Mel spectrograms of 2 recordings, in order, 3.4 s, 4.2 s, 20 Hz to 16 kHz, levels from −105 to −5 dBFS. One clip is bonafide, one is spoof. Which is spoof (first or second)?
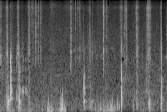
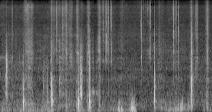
second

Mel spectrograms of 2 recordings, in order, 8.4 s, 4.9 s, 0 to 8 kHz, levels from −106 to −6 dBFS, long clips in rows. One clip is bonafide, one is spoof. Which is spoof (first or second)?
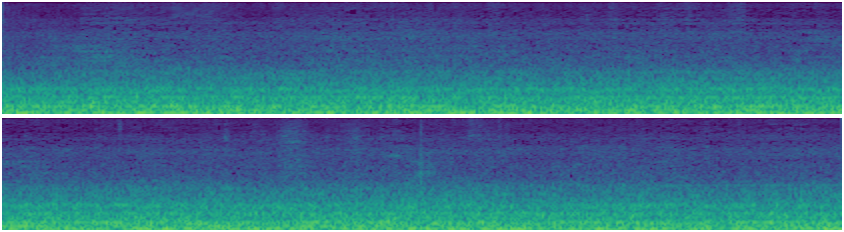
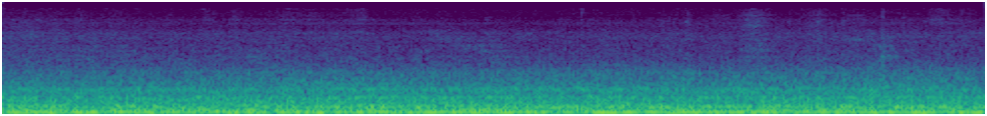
second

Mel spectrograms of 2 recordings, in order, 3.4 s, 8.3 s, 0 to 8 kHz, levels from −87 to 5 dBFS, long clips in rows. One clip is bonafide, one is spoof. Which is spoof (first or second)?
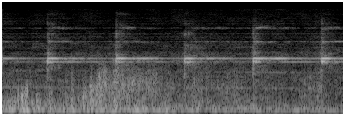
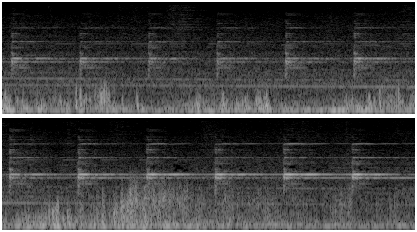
first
